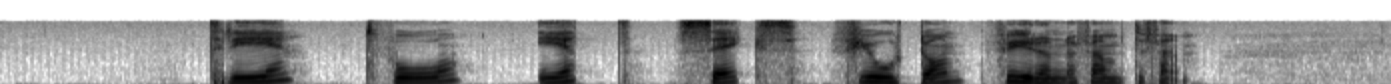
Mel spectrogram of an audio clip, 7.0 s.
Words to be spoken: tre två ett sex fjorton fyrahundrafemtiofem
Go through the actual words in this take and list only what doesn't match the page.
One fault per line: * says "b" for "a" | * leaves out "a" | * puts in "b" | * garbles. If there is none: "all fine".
all fine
